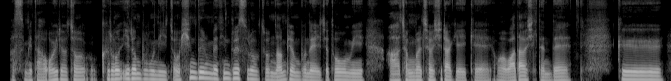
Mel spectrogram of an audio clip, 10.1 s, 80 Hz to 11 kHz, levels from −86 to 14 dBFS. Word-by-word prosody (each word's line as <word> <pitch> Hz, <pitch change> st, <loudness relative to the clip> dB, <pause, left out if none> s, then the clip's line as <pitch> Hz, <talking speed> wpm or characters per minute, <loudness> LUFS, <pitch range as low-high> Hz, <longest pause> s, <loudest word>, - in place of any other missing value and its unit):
맞습니다. 105 Hz, -3 st, -5 dB
오히려 125 Hz, +4 st, +1 dB
좀 120 Hz, 0 st, -2 dB, 0.2 s
그런 140 Hz, +1 st, +2 dB
이런 155 Hz, 0 st, +3 dB
부분이 135 Hz, -4 st, -1 dB
좀 -, -, -2 dB
힘들면 175 Hz, 0 st, +2 dB
힘들수록 145 Hz, -4 st, 0 dB
좀 115 Hz, -4 st, -2 dB
남편분의 115 Hz, -2 st, +1 dB
이제 95 Hz, 0 st, -4 dB
도움이 115 Hz, -3 st, +1 dB, 0.3 s
아, 100 Hz, 0 st, -1 dB
정말 110 Hz, +1 st, 0 dB
절실하게 105 Hz, -2 st, 0 dB
이렇게 95 Hz, 0 st, -4 dB
와 105 Hz, -3 st, -1 dB
와닿으실 105 Hz, +5 st, +2 dB
텐데 105 Hz, +1 st, -2 dB, 0.7 s
그 125 Hz, -2 st, +3 dB
120 Hz, 305 characters per minute, -25 LUFS, 105-135 Hz, 0.7 s, 이런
